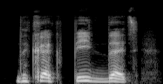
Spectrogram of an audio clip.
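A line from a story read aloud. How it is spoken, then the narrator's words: Chuckling. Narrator (Russian): хохотнул другой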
